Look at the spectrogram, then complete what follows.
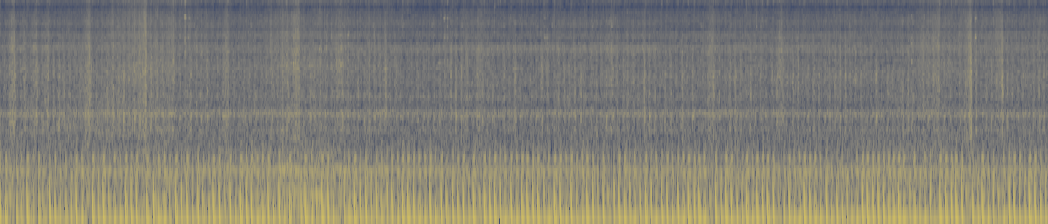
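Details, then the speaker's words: Suzuki Satria FU after replacing the damaged cam chain tensioner with a bolt-in type, fixing rough knocking around the cylinder head: steady, even single-cylinder idle, no ticking from the top end; engine now smooth. "ini suaranya sudah halus sudah tidak berbunyi"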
